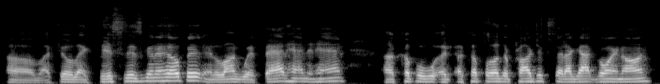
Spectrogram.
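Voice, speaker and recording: A man's voice: medium pitch, darkish tone, no room sound. A middle-aged man from Texas, vlogging in a rambling, casual way with many fillers and restarts. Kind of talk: casual faith-based vlog intro. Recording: dull, dry lo-fi sound.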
